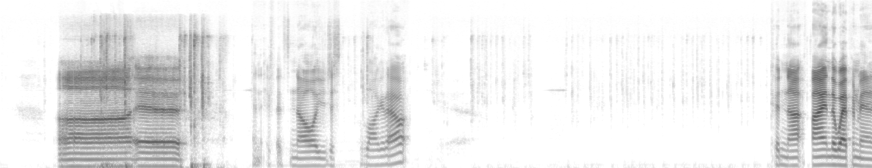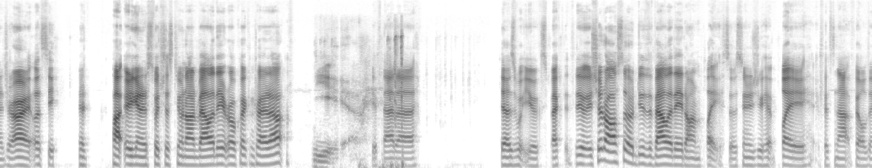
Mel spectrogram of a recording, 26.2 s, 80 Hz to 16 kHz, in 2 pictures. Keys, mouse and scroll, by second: 2.2-3.5 typing, 3.7 Return, 4.5-13.3 typing, 5.7 Right, 6.0 Return, 13.6 alt+shift+f, 13.9 ctrl+s, 18.8-20.9 typing, 21.2 Return, 21.8 alt+shift+f, 22.3 ctrl+s, 22.3 Down, 23.2 ctrl+s, 23.4 Up, 23.8 shift+Delete, 24.2 alt+shift+f, 24.6 ctrl+s, 24.6 Down.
